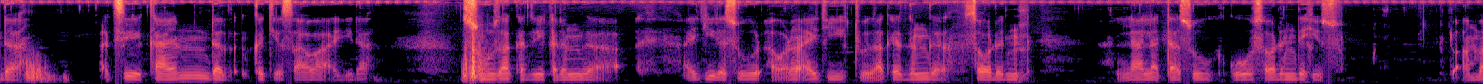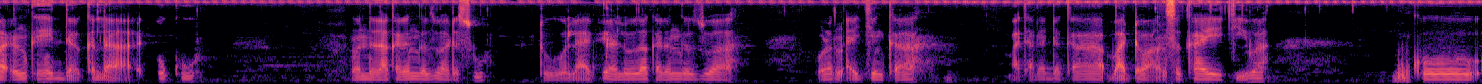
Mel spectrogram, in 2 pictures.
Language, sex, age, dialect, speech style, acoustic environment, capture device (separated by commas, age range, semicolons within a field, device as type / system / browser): Hausa, male, 18-24, Nigeria - Katsina, happy, people talking, mobile / Linux / Chrome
